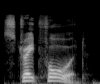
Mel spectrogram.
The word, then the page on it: straightforward: anglais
